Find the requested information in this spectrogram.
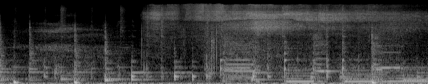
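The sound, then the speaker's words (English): A voice mimics fire with a steady, breathy hiss and sizzle that starts after a brief moment and continues to the end, heard over soft background tones. “Okay, what's fire?”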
